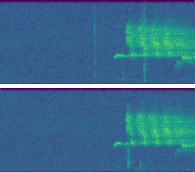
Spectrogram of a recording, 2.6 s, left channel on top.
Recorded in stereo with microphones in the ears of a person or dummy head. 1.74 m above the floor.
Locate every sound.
1.5 s a bird: 5° right (ahead or behind), 4.5 m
